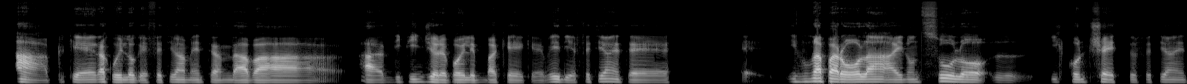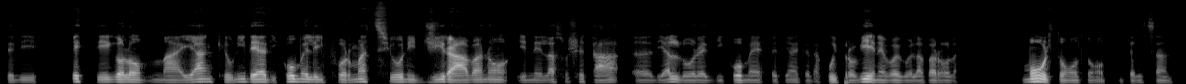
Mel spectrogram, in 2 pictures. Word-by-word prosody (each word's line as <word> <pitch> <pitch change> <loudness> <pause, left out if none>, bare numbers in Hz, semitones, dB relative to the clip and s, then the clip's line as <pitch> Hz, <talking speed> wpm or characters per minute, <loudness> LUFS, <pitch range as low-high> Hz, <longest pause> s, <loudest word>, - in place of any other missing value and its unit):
Ah, - - +5
perché - - -8
era 115 +1 +3
quello 110 0 +1
che 105 - -5
effettivamente 105 +1 -5
andava 100 -1 +2
a 100 0 +1
dipingere 115 +1 0
poi 105 0 +1
le 105 -1 0
bacheche. 100 -2 -5
Vedi 110 0 -2
effettivamente, 105 -4 -5 0.7
ehm, - - -16 0.4
in 125 -1 -12
una 140 +2 +8
parola 120 0 +8
hai 110 0 +2
non 115 0 -9
solo 120 -4 +2
l 100 -7 -17 0.3
il 115 - -17
concetto 115 -1 -2
effettivamente 110 -1 -10
di 100 -1 -16 0.3
pettegolo, 110 -5 -2
ma 100 -1 -8
hai 100 +3 -6
anche 125 -2 -4
un'idea 115 +1 +1
di 105 -2 -16
come 130 -1 0
le 115 - -3
informazioni 110 -1 -6
giravano 110 0 0
in 95 - -16
nella 100 0 -11
società, 110 -2 -9
ehm, 95 0 -15
di 95 - -16
allora 95 -6 -6
e 95 - -11
di 95 +1 -23
come 100 0 -7
effettivamente 105 +1 -18
da - - -21
cui 110 -2 -7
proviene 105 0 -1
poi 95 0 -7
quella 95 0 -12
parola. 90 -2 -11 0.7
Molto, 120 -5 +3
molto, 95 0 -13
molto - - -18
interessan 95 0 -17
105 Hz, 140 wpm, -25 LUFS, 100-115 Hz, 0.7 s, una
